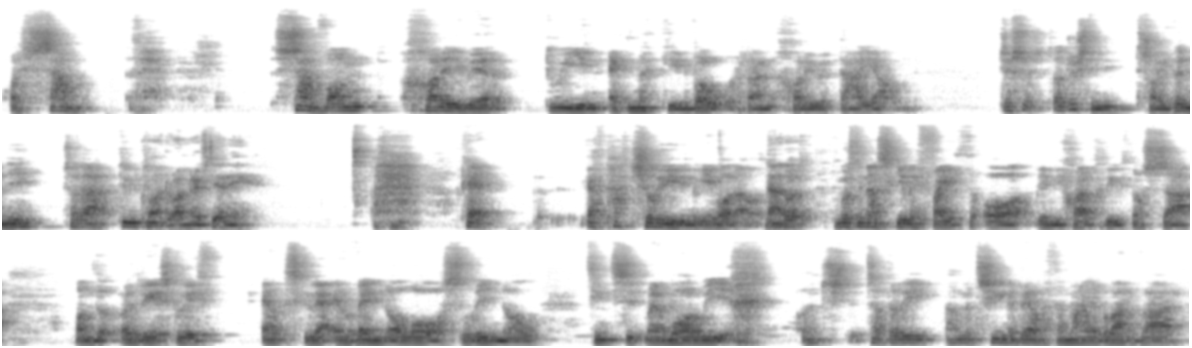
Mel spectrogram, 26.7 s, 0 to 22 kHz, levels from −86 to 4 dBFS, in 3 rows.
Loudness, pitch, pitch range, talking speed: -25 LUFS, 110 Hz, 105-120 Hz, 150 wpm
